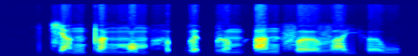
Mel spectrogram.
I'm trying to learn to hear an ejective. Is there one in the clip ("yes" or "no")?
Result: no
